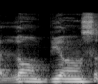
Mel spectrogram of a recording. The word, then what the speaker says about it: ambiance: cái chủ đề là l'ambiance dans lieu. Ở đây chúng ta vẫn nhớ là cái từ em mà khi đứng trước B thì phát âm là N.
